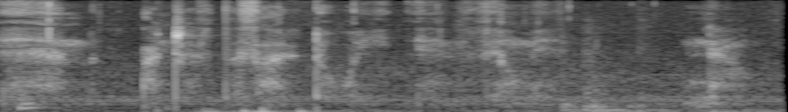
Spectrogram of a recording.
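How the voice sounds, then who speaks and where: Whispering over noticeable background noise. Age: 20s. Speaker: ASMR creator. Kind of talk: ASMR casual talk. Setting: at home. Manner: soft-spoken.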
